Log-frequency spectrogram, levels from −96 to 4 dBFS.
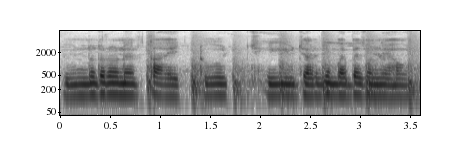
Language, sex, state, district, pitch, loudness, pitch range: Chakma, male, Tripura, Dhalai, 145 Hz, -17 LUFS, 140-150 Hz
